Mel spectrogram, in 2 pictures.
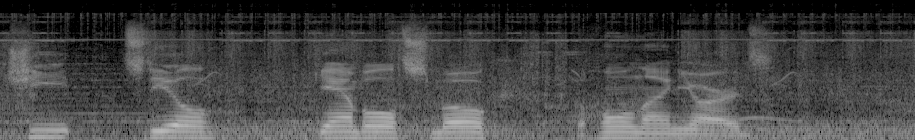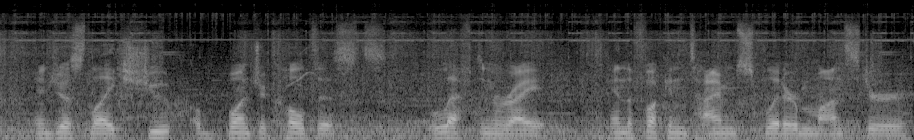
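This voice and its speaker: A man's voice: medium pitch, noisy background. A man casually commentating while he plays a shooter game, swearing freely and chatting with his viewers. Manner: swears freely, chats loosely while playing. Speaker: game streamer. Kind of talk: casual let's-play commentary.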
